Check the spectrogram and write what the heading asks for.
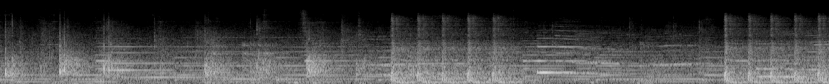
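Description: Instrumental music from a live rock band: sustained pitched notes with scattered percussive hits, and two quick flurries of hits, about four seconds in and again near the end.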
